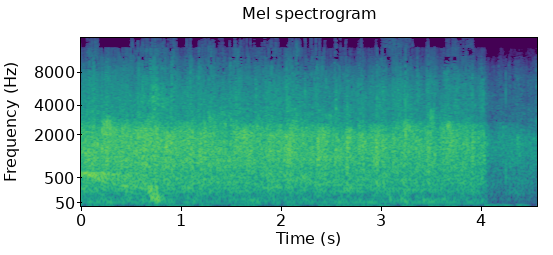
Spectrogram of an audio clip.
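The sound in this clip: Warm, dense audience applause welcomes a missionary speaker to the stage at a church gathering, holding steady before cutting off sharply near the end.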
